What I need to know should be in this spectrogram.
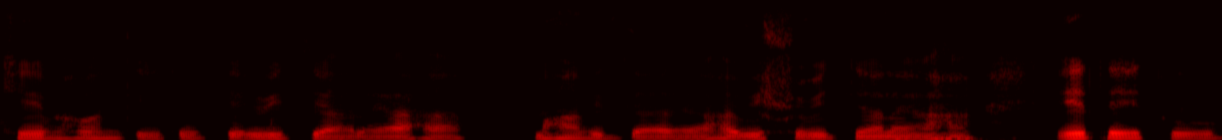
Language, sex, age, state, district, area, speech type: Sanskrit, male, 18-30, Odisha, Kandhamal, urban, spontaneous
